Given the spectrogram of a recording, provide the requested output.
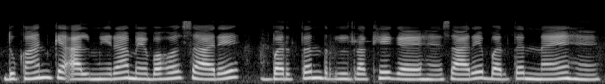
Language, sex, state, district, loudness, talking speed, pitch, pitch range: Hindi, female, Jharkhand, Garhwa, -14 LUFS, 140 wpm, 255 Hz, 240-280 Hz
